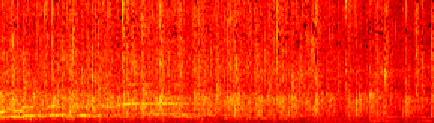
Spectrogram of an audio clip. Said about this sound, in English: Can I welcome Pauline? Can you give Pauline a massive hand and a whoop and a cheer?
